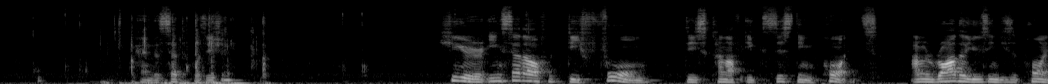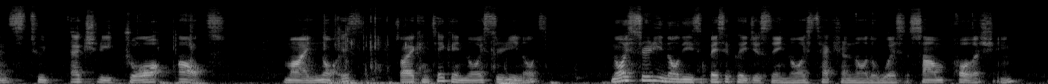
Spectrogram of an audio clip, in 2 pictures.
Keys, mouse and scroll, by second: 3.6 ctrl+a, 4.8-20.9 drag.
